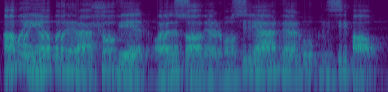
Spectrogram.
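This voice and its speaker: A man's voice: on the high side, moderate pace, recorded from a distance. A man teaching a grammar class in Brazilian-accented speech, explaining step by step and checking in with his students often. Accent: Brazilian Portuguese. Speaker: Portuguese teacher. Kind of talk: grammar lecture for exam prep. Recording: roomy, dull sound from off-mic.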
